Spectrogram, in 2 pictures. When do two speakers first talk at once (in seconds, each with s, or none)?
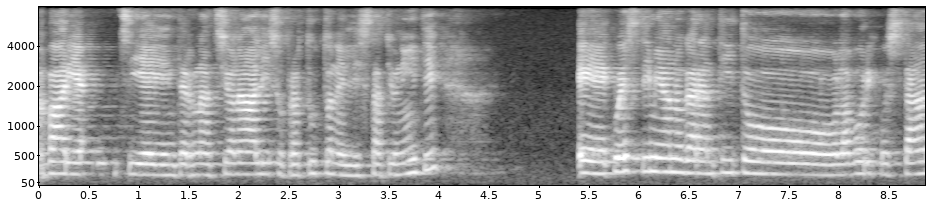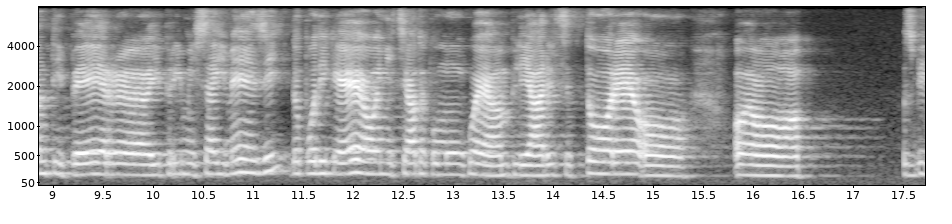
none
